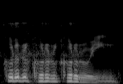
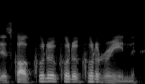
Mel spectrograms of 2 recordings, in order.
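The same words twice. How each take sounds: First: "Kuru Kuru Kururin" with rolled r's. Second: Kuru Kuru Kururin with trilled r's; rolled r. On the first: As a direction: trill every r in Kururin, bird-like. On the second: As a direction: roll the R in Kururin quickly. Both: Shown as a demonstration. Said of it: "I like when you roll the R's".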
